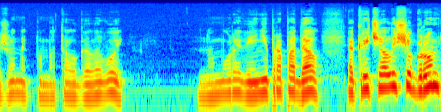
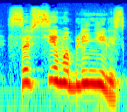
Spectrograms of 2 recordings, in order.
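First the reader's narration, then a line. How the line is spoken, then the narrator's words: Ant shouting. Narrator (Russian): кричал муравей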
